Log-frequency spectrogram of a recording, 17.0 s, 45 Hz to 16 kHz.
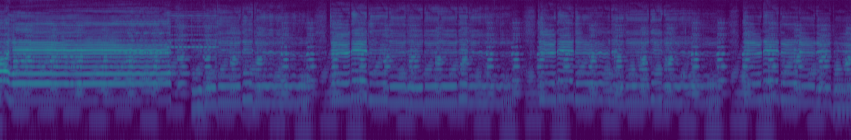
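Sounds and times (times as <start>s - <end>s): concertina playing: 2.7s - 4.9s.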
